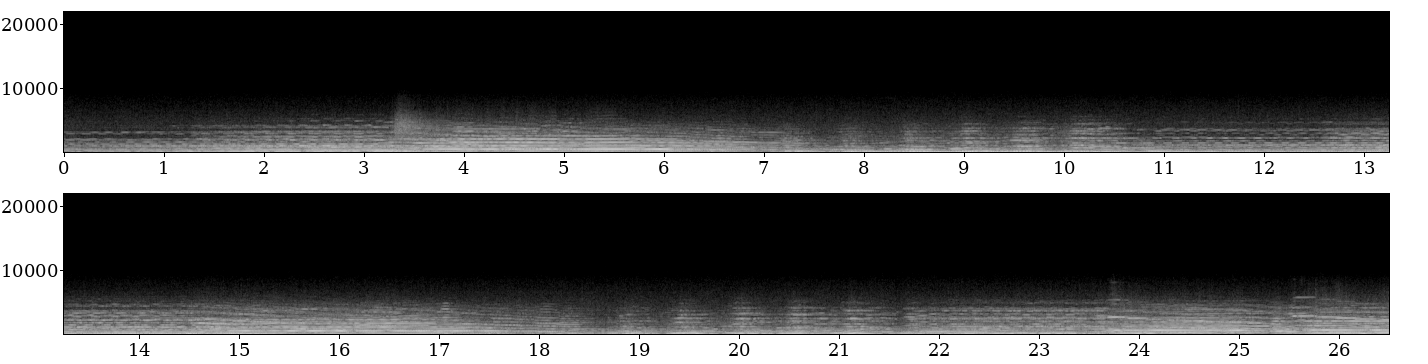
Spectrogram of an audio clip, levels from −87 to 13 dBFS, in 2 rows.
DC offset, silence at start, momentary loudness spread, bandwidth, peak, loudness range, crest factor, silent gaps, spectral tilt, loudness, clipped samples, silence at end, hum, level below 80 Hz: under 0.1%; 0 s; 10 LU; 6.2 kHz; -2 dBFS; 5 LU; 14 dB; none; -9 dB/octave; -18 LUFS; under 0.1%; 0 s; none; -34 dBFS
